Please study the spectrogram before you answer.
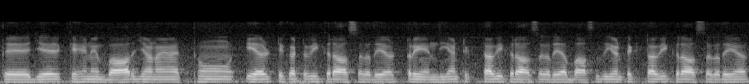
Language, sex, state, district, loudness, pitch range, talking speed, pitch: Punjabi, male, Punjab, Kapurthala, -17 LUFS, 115-125 Hz, 215 wpm, 120 Hz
